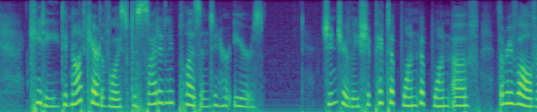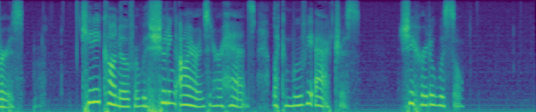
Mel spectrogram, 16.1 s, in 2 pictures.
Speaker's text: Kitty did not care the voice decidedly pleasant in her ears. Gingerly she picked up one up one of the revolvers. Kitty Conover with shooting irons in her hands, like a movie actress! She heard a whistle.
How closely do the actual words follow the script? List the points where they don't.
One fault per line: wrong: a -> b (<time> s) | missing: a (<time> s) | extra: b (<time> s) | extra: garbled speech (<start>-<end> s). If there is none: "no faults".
no faults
